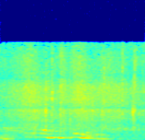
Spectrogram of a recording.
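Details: English Pointer, a three-year-old male in a Los Angeles shelter after being hit by a car, described as sad and lonely; a soft, thin whine glides up and down in pitch for under two seconds, quiet room.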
